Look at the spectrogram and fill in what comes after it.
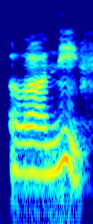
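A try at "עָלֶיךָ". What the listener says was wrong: That's a yud.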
